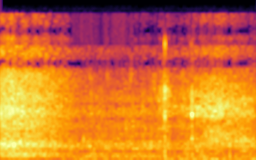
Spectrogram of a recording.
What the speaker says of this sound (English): the marina at Whitehaven, or the harbour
